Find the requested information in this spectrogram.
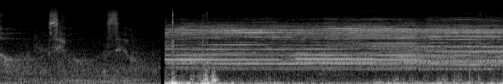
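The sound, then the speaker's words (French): After a hushed opening with a few faint breathy sounds, a loud car engine roar cuts in abruptly as a car passes by, a steady droning rumble with humming tones that holds to the end. “Oh, une voiture !”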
